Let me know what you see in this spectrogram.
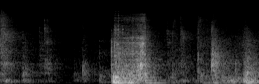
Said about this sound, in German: Als ich die Bürotür aufmachte, fiel Volontär Justus vor Schreck fast vom Stuhl. Von meinem Stuhl.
